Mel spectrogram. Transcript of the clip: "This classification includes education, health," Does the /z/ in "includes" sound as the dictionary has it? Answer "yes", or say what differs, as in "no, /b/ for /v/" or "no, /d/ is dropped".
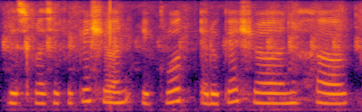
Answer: no, /z/ is dropped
